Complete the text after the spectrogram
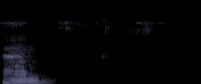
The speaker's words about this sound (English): And oops, back. We've escaped ahead. Maybe me clicking the mouse too many times. If I take control, maybe that advances the PowerPoint that we have.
